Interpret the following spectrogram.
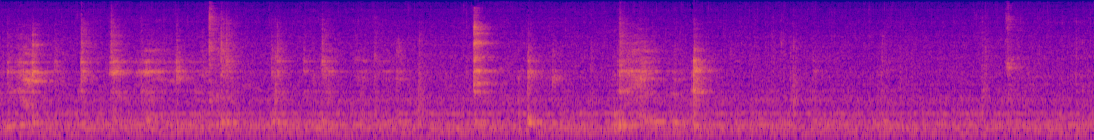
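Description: A spatula scraping out a jar of Alfredo sauce and knocking against the jar and skillet, with scattered clinks.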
